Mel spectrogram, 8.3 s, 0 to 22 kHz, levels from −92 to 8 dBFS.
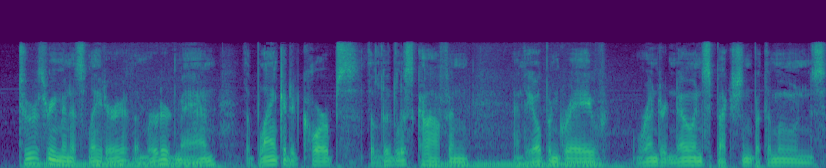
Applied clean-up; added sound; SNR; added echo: none; Engine / Car; 10 dB; none.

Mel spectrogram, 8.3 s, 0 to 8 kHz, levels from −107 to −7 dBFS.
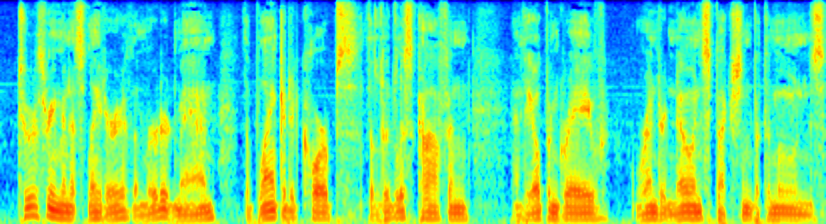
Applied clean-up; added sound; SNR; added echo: none; none; none; none.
